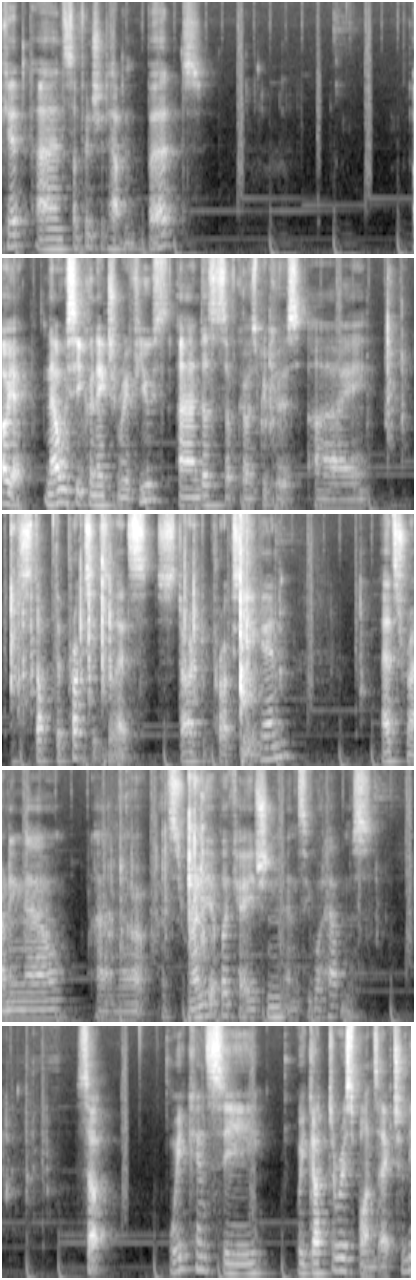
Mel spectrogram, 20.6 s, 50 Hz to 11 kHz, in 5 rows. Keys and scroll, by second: 14.2 ctrl+shift+r.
